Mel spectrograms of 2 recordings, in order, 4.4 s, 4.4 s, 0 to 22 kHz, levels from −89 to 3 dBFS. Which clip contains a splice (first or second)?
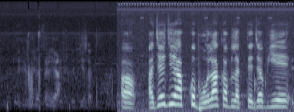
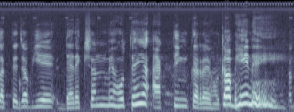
first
